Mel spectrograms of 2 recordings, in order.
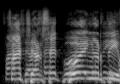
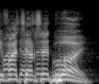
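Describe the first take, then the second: First: Said in the usual way. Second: Louder mock call-out. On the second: Shown as a demonstration. Preacher teasing the congregation about slang, in a louder mock call-out. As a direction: shout the name out to the congregation. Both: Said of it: "Wajah-wajahnya ya loh".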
